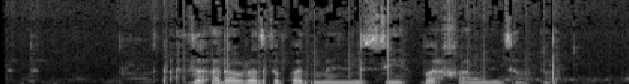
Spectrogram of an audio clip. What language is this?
Pashto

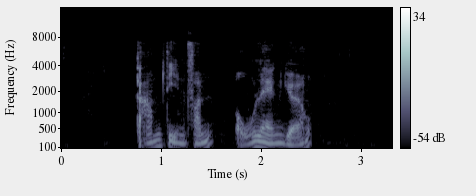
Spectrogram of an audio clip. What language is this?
Cantonese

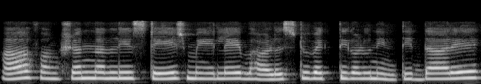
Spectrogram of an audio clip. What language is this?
Kannada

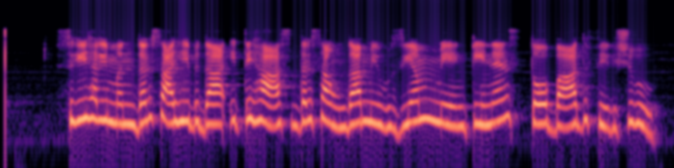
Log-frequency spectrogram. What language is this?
Punjabi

